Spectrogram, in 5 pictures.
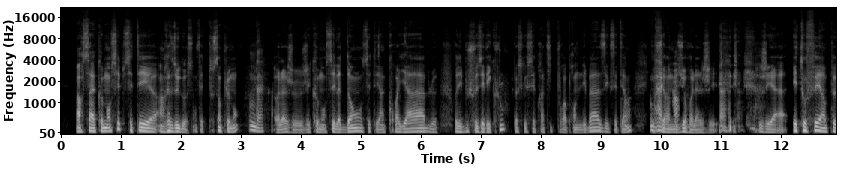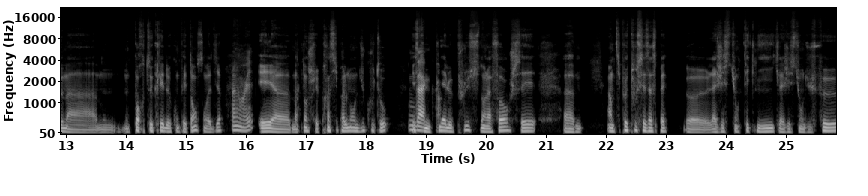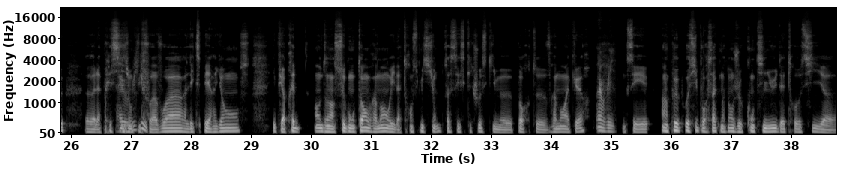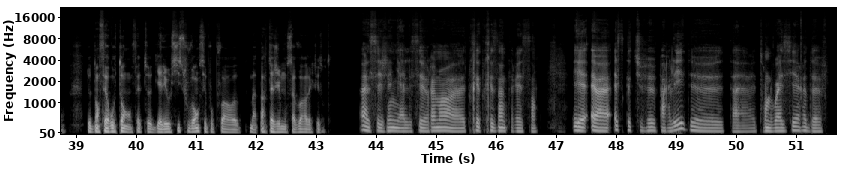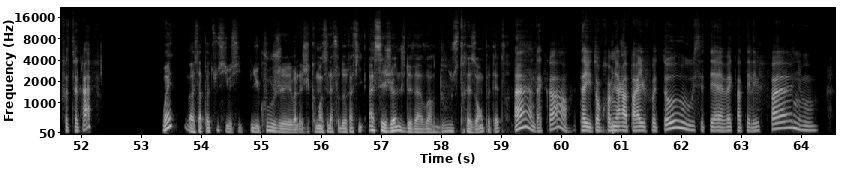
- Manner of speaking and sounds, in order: chuckle; laugh; tapping
- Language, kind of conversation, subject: French, podcast, Parle-moi de l’un de tes loisirs créatifs préférés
